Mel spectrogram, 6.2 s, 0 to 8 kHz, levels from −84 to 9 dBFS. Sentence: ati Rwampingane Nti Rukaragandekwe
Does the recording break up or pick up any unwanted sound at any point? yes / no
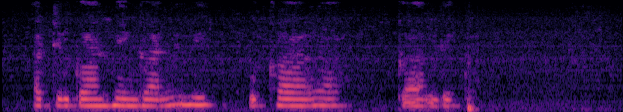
no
